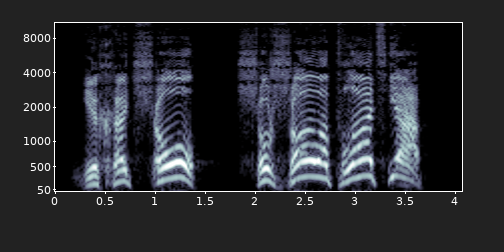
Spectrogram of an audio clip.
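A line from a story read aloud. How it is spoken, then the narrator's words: Menacing shout. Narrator (Russian): грозно закричал он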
